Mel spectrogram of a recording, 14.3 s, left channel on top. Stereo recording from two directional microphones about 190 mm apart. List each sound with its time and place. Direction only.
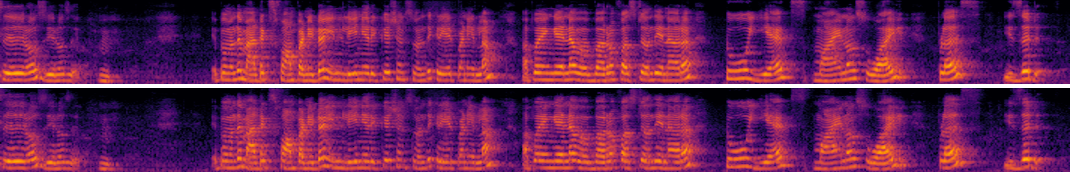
0.0 s a woman's voice: 40° left (ahead or behind)
2.8 s a woman's voice: 40° left (ahead or behind)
